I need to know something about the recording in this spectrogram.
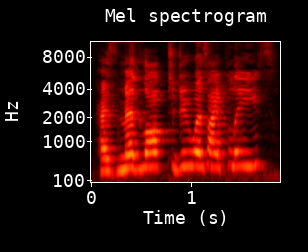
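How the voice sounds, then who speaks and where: An imperious young boy from a storybook, acted out by a woman reader, with a high voice. He is spoiled and sickly, and speaks in haughty commands. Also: normal speed, bright, forceful tone. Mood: haughty, demanding.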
